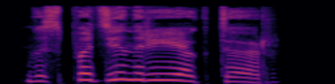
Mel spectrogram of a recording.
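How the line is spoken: Pleading. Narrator (Russian): взмолилась я

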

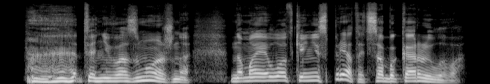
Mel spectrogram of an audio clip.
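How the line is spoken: Growling. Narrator (Russian): Тул зарычал

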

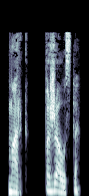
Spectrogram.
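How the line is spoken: Tearful plea. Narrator (Russian): Сквозь слезы выдает Милли

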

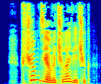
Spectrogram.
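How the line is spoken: Sighing. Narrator (Russian): вздохнула

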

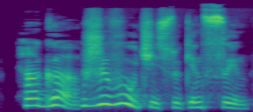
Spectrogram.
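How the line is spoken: Mage muttering through teeth. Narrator (Russian): процедил маг

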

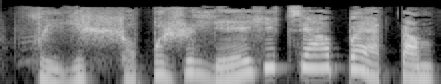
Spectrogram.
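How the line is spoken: Hiss. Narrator (Russian): прошипел он

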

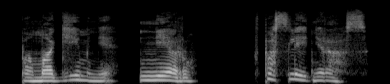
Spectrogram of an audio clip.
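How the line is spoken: Whisper. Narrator (Russian): шепнула Руми

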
